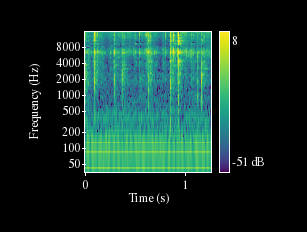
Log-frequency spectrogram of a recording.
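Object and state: Worn, loose wheel bearing.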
